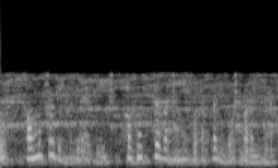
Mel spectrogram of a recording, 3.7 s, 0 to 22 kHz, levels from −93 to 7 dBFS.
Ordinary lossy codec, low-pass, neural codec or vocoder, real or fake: none; 3.6 kHz; vocoder, 22.05 kHz, 80 mel bands, HiFi-GAN; fake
